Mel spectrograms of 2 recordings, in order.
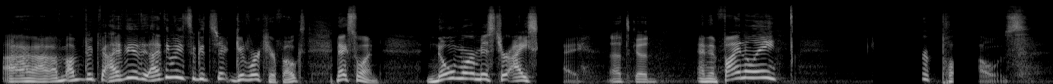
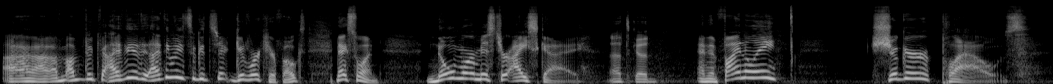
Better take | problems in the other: second | audio cutting out; at 5.5 s, at 8.5 s and at 9.5 s

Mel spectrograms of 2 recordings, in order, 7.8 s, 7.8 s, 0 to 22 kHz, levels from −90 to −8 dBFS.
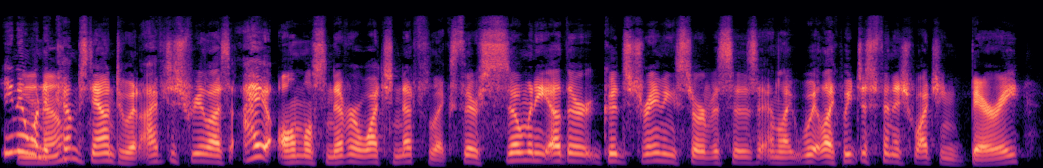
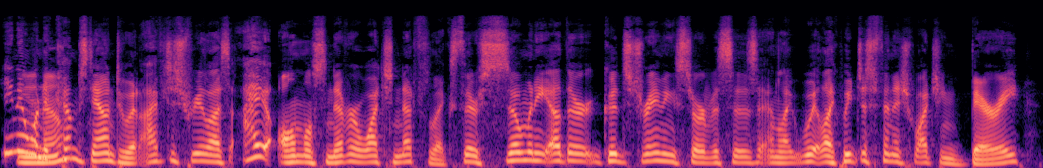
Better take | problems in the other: second | thin; very; fading below 450 Hz

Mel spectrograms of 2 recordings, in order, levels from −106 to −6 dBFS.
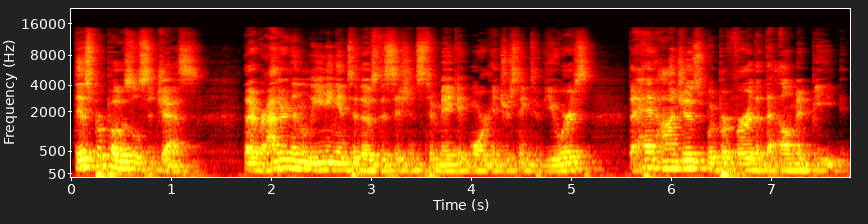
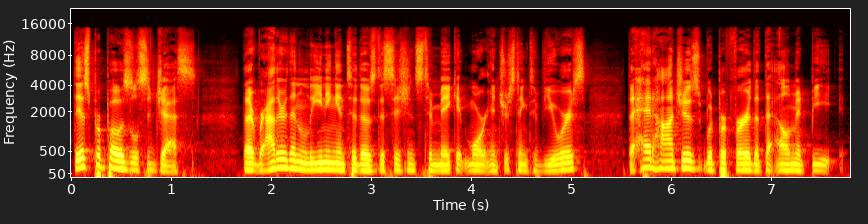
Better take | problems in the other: second | room echo; slight; dies away in 0.3 s // off-mic speech; far

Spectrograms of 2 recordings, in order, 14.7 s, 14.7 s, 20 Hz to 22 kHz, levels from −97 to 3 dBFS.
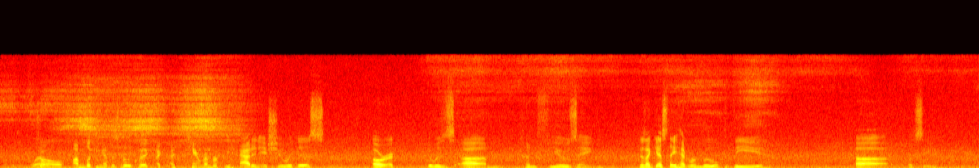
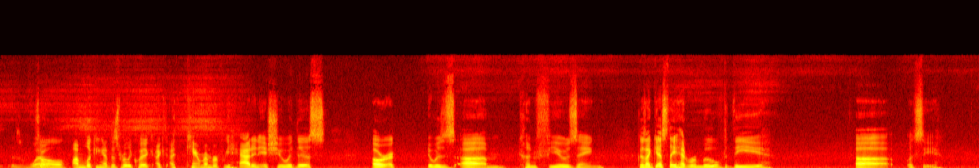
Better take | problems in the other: second | hiss; loud; throughout; 5 dB below the speech; faint in the second

